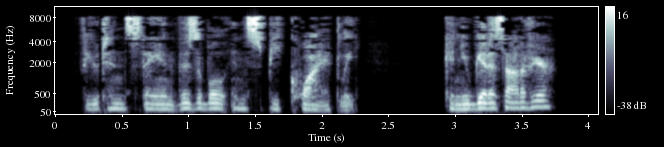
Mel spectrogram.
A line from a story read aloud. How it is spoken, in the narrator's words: whispered softly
